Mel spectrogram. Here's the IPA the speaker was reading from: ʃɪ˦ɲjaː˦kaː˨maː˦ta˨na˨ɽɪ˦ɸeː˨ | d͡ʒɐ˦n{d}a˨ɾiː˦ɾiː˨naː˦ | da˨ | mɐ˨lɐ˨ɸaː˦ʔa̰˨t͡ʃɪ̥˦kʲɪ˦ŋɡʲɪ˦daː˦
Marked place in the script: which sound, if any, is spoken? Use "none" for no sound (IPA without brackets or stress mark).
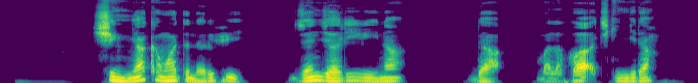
d͡ʒ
